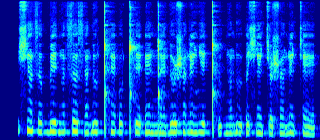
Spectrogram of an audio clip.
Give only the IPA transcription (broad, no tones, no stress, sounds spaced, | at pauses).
ɕ ə̃ s ə ɓ e ɡ ə̃ s ə s ə̃ ɗ ɯ ǃʰ ẽ ʔ o ǃʰ e ʔ ẽ ŋ͡ǃ ẽ ɗ ɯ ʂ ə̃ ɗ ẽ ʎ e ǃʼ ɯ ɡ ə̃ ɠ ɯ ʔ ə ɕ ẽ c ə ʂ ə̃ ɠ ẽ c ẽ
